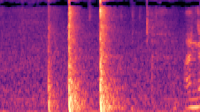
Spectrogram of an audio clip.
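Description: Three quick, sharp knocks from a small plastic paint cup being tapped, the last the loudest, all within about half a second.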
